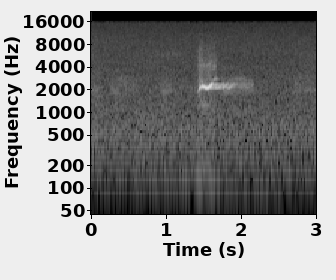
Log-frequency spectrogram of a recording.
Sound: whistles

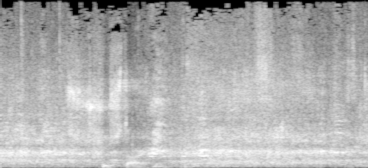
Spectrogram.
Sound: audience laughing

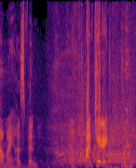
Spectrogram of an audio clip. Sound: laughter

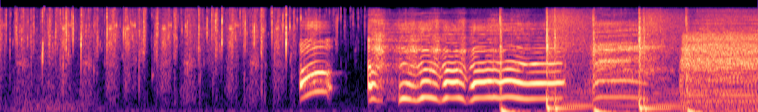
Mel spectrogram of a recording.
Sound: chuckles

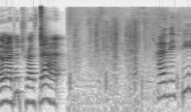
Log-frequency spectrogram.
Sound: paper ruffling

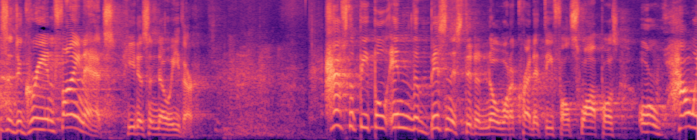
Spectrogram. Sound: laughter

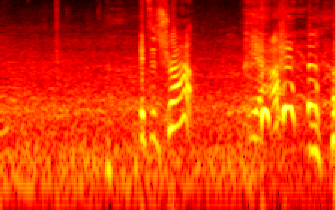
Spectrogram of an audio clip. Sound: laughs

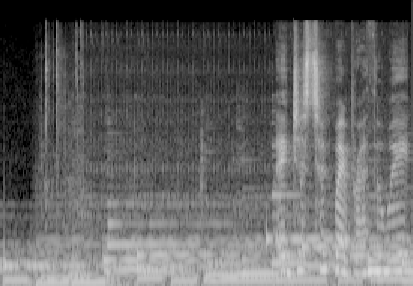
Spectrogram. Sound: film projector clicks and whirrs

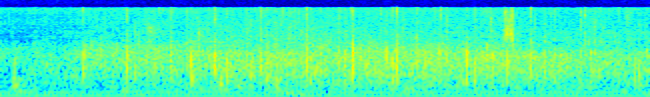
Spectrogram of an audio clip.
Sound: applause

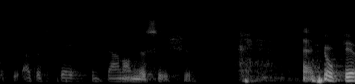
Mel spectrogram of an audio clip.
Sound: chuckles

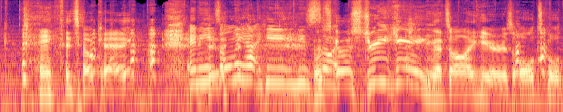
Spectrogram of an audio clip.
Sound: laughing

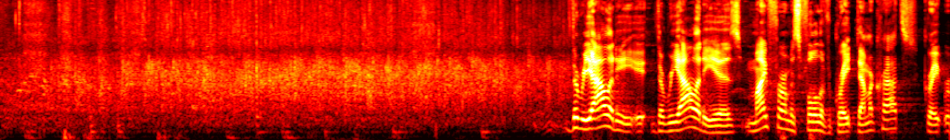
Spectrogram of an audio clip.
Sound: laughter, applause

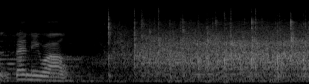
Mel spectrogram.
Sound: applause

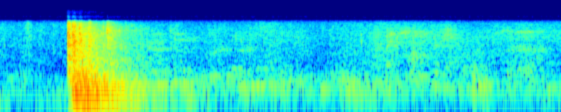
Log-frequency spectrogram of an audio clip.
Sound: door closes

